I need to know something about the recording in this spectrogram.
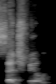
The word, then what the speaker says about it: Sedgefield: Sedgefield? Sedgefield, yep.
